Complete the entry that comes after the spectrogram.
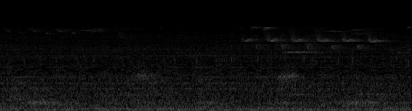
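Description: Faint steady background hiss of open air. About four seconds in, a small bird gives a quick run of short, high, thin notes lasting about two seconds.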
